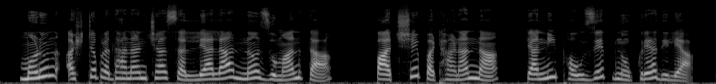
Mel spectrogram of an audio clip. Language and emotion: Marathi, neutral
